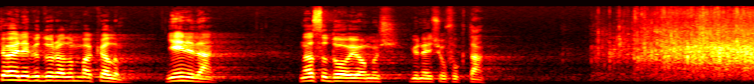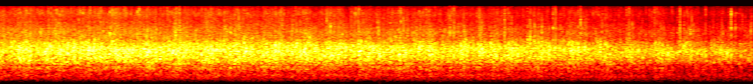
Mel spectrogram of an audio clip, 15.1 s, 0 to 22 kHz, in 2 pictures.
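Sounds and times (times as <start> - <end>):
audience applauding: 5.9 - 15.0.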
